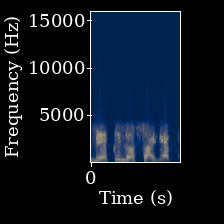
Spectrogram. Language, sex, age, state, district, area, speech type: Kashmiri, female, 30-45, Jammu and Kashmir, Bandipora, rural, conversation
